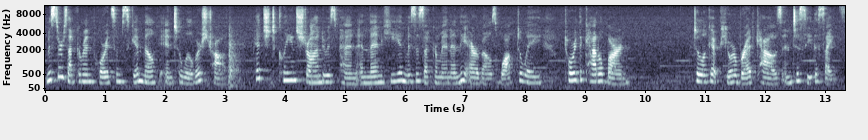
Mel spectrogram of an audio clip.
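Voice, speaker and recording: A woman's voice: medium pitch, normal speed, background noise. A woman narrating a children's story as a storyteller, reading aloud expressively.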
